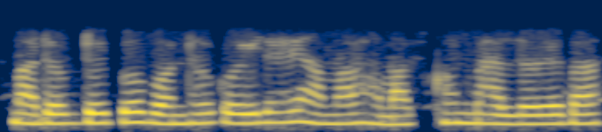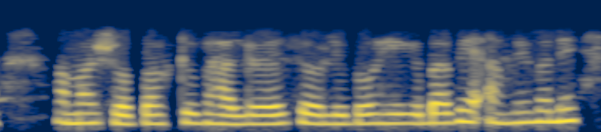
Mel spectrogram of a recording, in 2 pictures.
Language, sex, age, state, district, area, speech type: Assamese, female, 18-30, Assam, Dibrugarh, rural, conversation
